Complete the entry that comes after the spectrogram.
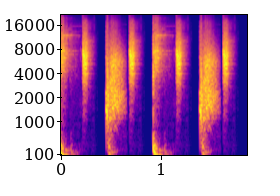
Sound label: Straight Loop 128 BPM, House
